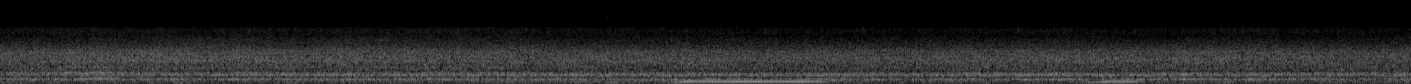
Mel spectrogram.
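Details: Many honey bees returning to their hive with pollen on 22 March 2019 in spring; a steady broad hum of the colony with two short, louder buzzes of single bees flying close past.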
